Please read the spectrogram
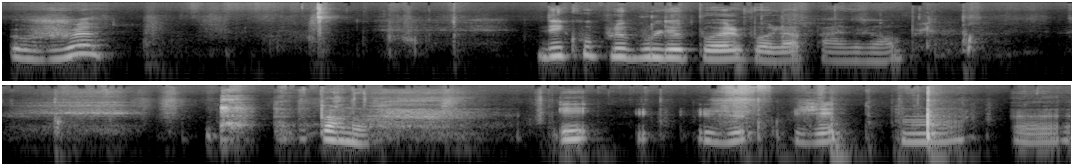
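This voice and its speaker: A woman chatting casually in a vlog about her book collection, hesitant, with many pauses and fillers, sometimes dropping to a near-whisper. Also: medium pitch, gravelly, mellow, slight background noise.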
